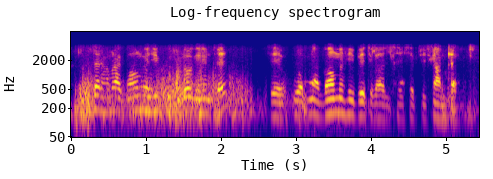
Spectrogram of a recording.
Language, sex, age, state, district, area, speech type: Maithili, male, 30-45, Bihar, Supaul, rural, conversation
